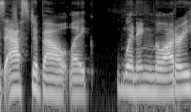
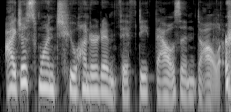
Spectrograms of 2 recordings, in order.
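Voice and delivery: retold win, low-key and softly delivered; stunned understatement; 3 semitones lower, 4 dB quieter than usual. Lottery winner turning to the cameraman, stunned understatement. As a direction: play down the big news in disbelief.

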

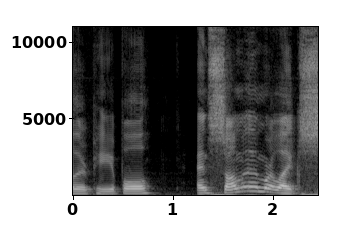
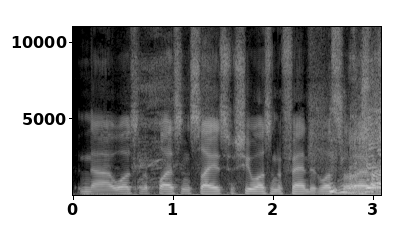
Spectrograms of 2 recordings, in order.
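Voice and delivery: normal talking voice

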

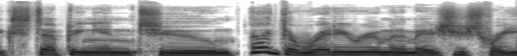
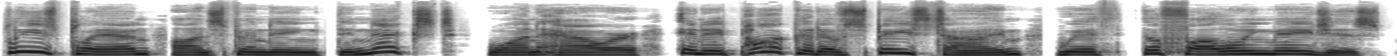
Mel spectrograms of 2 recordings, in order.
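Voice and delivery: guild automaton; 5 semitones higher than usual. Acted. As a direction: speak like a polite machine at a desk.

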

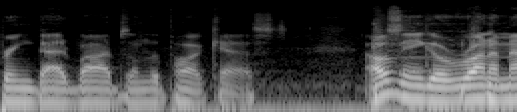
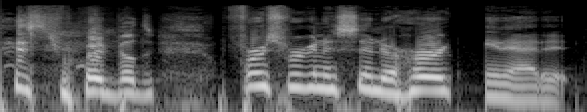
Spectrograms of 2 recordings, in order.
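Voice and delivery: loud, higher hammed-up host voice; game show host; 7 semitones higher, 7 dB louder than usual. Pretending to host a game show, hammed-up and loud. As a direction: sell it like a cheesy TV host.

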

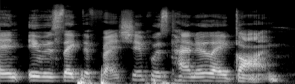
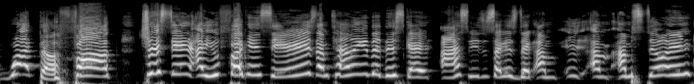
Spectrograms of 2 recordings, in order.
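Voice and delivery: heated outburst; 11 semitones higher than usual. Retold or imitated. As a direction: blow up in disbelief at him. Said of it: "you know, I'm heated".

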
